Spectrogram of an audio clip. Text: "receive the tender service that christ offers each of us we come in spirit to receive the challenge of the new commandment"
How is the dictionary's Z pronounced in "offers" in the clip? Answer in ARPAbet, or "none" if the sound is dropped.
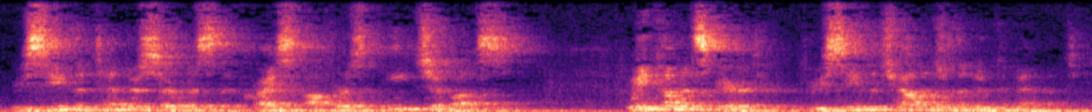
Z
